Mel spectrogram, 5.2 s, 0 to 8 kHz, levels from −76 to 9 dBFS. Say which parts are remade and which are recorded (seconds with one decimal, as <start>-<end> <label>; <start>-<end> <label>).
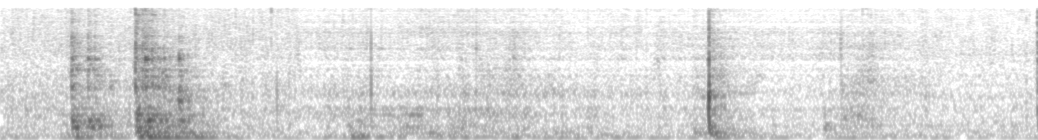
0.0-1.5 recorded; 1.5-4.6 remade; 4.6-5.2 recorded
